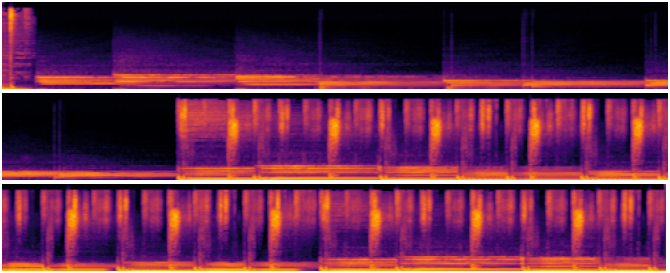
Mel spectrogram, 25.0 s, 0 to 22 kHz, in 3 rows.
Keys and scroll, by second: 5.9 0.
